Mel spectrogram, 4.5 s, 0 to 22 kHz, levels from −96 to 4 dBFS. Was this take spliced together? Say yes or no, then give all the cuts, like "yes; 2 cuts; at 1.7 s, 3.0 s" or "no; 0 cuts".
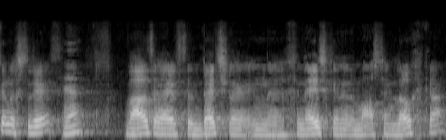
no; 0 cuts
